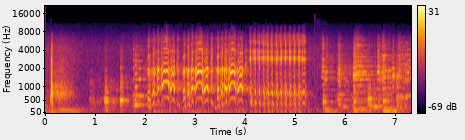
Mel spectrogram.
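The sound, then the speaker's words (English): Woody Woodpecker's signature cartoon laugh: a loud, high, staccato cackle of rapid rising and falling pulses, repeated in bursts for several seconds with no talking. “here's a reminder of what Woody Woodpecker sounds like.”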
